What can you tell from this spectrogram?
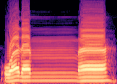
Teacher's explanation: usahakan kita menahan daripada bunyi suara mim karena di sini dilihat mimnya berharakat tasdid Apabila ada mim berharakat tasdid maka ia kita nama an dengan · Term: ghunah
